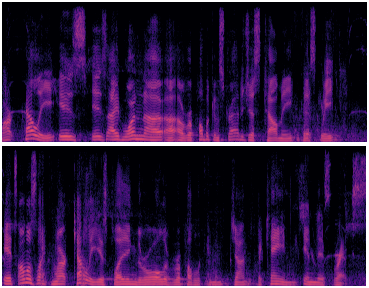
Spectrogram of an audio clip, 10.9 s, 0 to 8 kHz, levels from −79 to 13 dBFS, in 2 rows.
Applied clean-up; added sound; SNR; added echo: neural separator model SepFormer DNS4.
